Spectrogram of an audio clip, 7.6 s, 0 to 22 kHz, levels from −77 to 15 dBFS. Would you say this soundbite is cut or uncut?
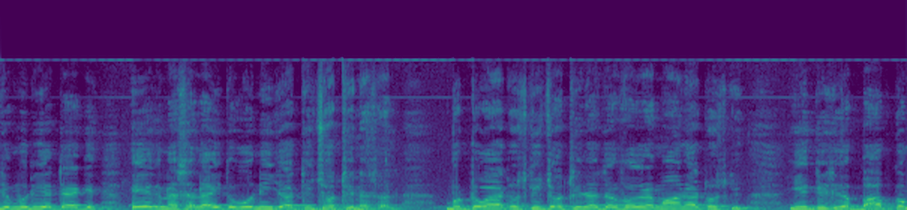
uncut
